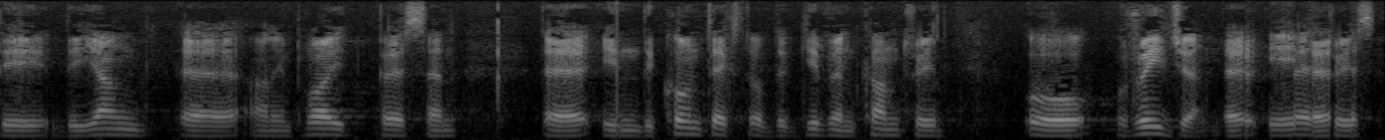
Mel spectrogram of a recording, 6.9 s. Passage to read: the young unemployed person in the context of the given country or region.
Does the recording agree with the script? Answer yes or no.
no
